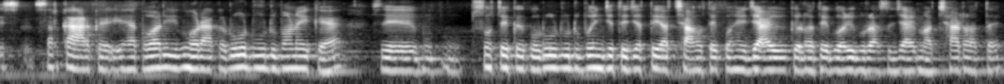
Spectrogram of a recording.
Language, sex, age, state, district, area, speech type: Maithili, female, 45-60, Bihar, Samastipur, rural, spontaneous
